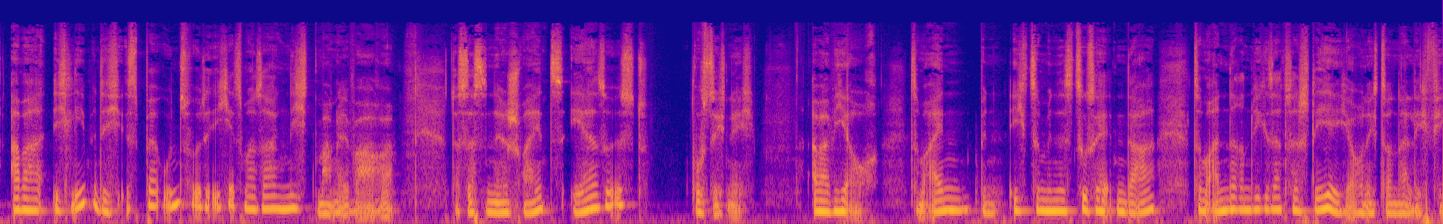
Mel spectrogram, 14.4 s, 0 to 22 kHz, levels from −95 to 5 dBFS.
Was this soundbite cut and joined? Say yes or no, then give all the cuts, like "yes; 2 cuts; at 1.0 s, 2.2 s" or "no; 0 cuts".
no; 0 cuts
